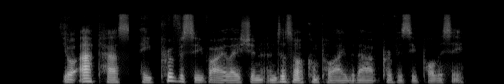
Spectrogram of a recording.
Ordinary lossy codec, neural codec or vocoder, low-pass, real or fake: none; codec, 24 kHz, 0.5 kbps, DualCodec; 10.8 kHz; fake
